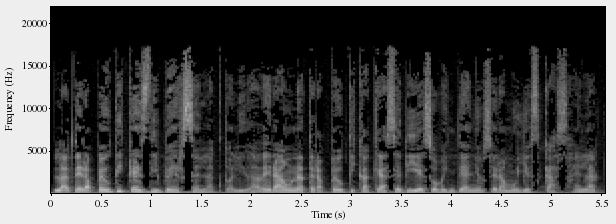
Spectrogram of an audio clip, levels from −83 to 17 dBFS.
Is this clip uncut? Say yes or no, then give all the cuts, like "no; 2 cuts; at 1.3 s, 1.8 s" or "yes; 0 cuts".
yes; 0 cuts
